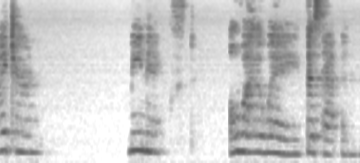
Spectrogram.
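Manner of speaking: tiny, very high, squeaky little voice. Speaker voices a book idea nagging from behind the ear, in a squeaky little voice. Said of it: "It's been the squeaky little voice".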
